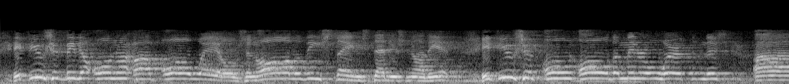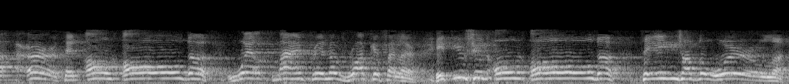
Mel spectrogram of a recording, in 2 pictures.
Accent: American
